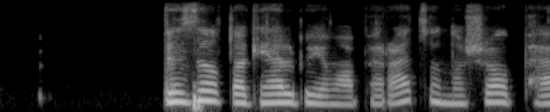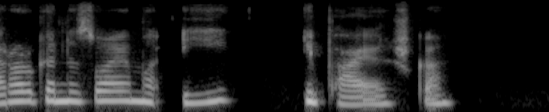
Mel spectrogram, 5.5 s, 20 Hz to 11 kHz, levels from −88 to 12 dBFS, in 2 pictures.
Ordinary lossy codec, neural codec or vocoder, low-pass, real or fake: Opus, 24 kbps; none; 9.9 kHz; real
